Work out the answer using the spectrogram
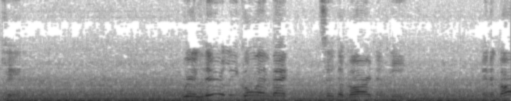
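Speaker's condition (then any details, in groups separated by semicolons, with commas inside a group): No condition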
